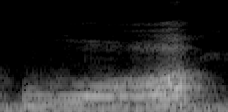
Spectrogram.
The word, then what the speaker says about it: 我: 我, it's descending and then ascending.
